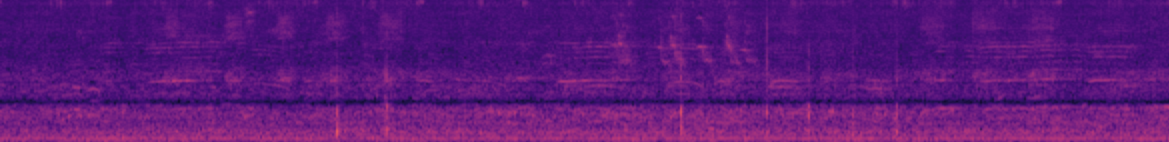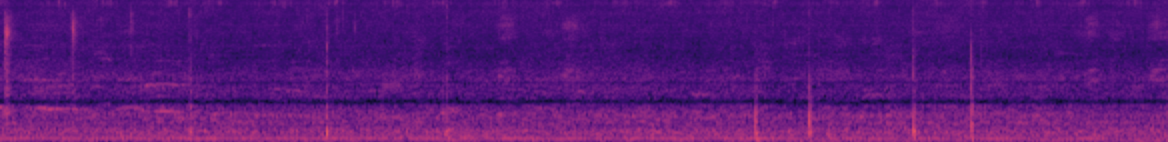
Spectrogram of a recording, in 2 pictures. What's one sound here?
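A large outdoor crowd murmurs steadily.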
